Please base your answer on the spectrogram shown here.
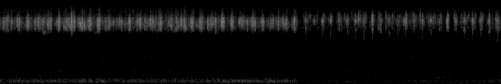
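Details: A common green grasshopper (Omocestus viridulus) sings a high, dry ticking buzz that runs on without pause, recorded at Tschenn, Italy on 19 August 2019.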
